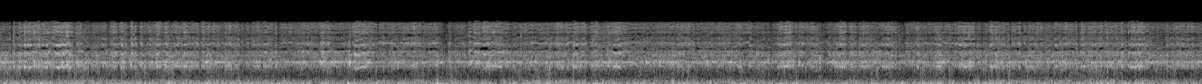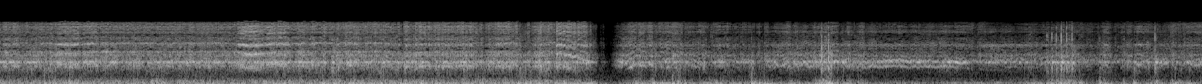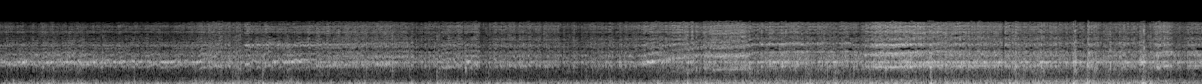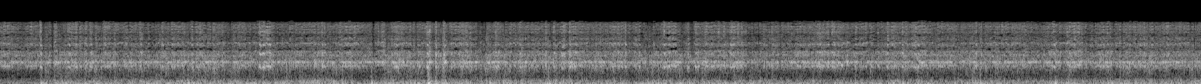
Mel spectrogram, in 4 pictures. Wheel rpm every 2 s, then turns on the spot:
230, 230, 230, 240, 230, 230, 230, 230, 200, 80, 70, 70, 70, 110, 120, 170, 220, 230, 230, 240, 230, 240, 240, 230.
none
